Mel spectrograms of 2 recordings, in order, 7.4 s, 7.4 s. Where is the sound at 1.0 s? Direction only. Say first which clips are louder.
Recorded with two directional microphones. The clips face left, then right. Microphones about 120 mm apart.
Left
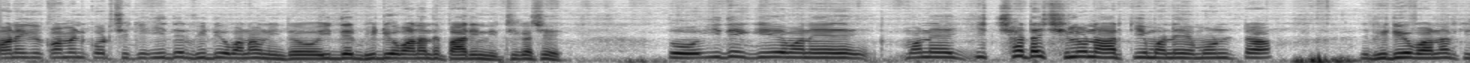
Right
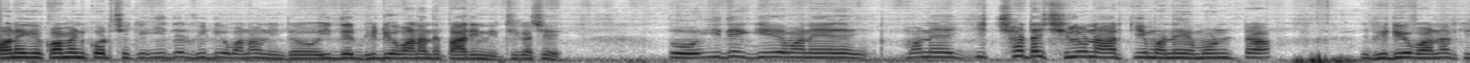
Left 8 dB; 55° left (ahead or behind).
